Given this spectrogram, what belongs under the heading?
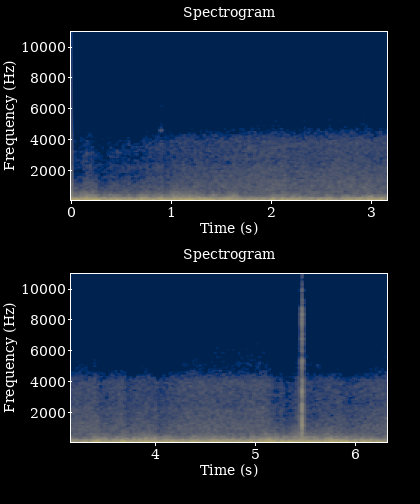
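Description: Steady wind batters the microphone on an open golf course at Staddon Heights Golf Club, a loud, continuous low rumbling roar that barely lets up, with a single faint click near the end.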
